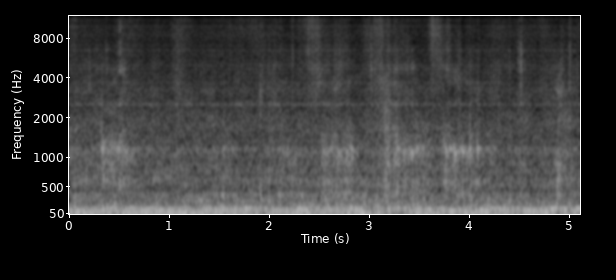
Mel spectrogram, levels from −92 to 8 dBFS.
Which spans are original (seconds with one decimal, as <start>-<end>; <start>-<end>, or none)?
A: none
